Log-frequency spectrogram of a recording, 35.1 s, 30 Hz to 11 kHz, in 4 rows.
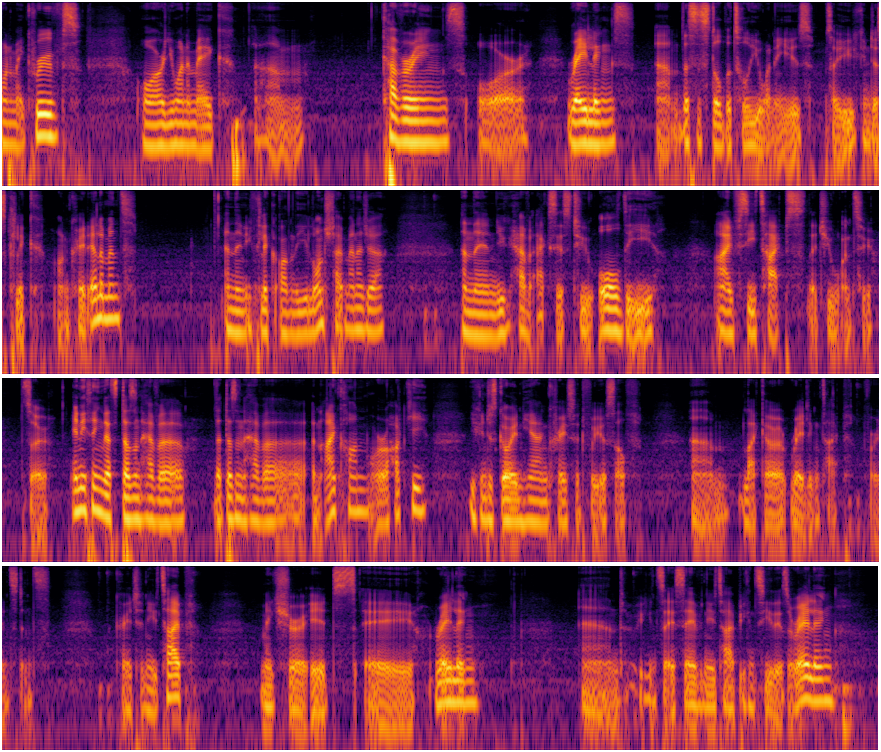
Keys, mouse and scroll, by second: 11.3-33.9 drag, 34.7-35.0 shift+right drag.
